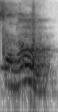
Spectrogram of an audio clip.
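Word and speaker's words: שלום: this is not shall I want this is Shalom how does he know because he made the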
